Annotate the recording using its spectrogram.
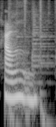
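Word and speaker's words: Kowloon: Cowoon. I think it's Cowoon. Cowoon. I I don't think the L the L is not pronounced.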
